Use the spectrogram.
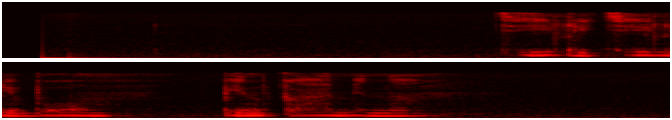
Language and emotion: Russian, sad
